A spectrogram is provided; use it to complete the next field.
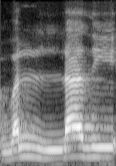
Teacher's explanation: واو لام زبر واللام زبر لا، واللہ ذال یا زیر ذی، والذی، یا ساکن سے پہلے زیر آ جائے تو اس کو ہم نے ایک الف کی مقدار کھینچ کر پڑھنا تھا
